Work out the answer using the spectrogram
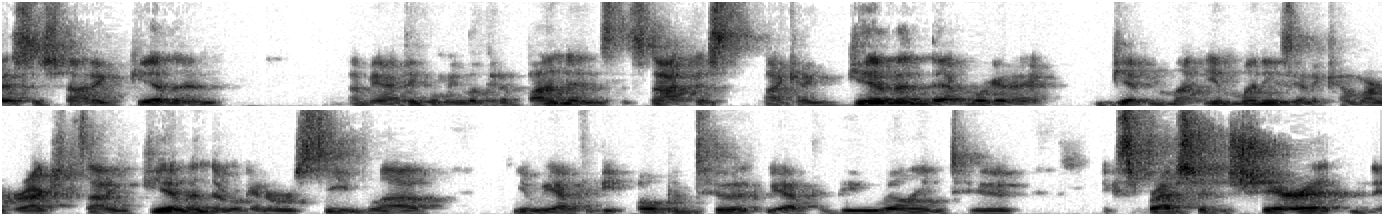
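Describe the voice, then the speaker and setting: A man's voice: fairly low pitch, bright, forceful tone. A man co-hosting a podcast, talking reflectively in casual conversation, often restarting his words as he gathers his thoughts. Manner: reflective, searching, repeats words as he thinks. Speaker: podcast co-host. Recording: roomy echo.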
